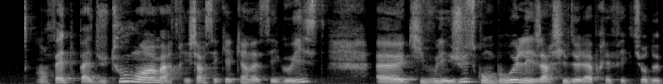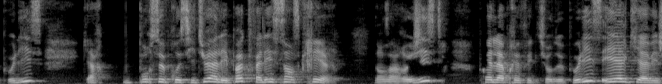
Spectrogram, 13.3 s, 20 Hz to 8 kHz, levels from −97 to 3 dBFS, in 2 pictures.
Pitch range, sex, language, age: 170-250 Hz, female, French, 20-39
